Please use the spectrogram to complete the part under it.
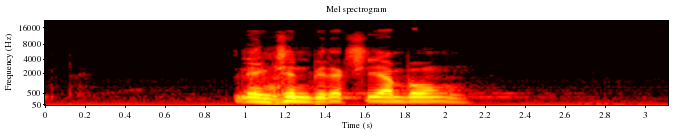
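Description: A man speaks through a microphone over loudspeakers.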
